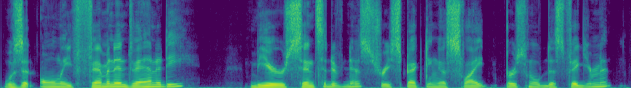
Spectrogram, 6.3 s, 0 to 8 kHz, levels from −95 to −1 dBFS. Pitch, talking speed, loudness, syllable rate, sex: 135 Hz, 105 wpm, -18 LUFS, 5.6 syllables/s, male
